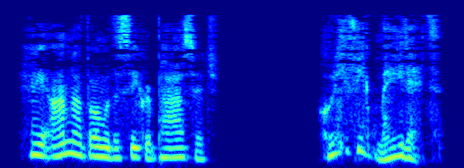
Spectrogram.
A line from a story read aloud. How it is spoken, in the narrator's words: Maria's whisper sounded explosive next to Matt's ear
